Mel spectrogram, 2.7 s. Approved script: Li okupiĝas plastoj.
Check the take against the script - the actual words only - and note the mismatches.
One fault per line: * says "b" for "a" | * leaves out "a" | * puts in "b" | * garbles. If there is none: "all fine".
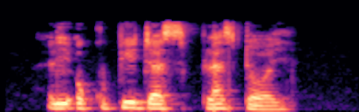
all fine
